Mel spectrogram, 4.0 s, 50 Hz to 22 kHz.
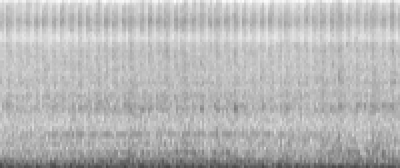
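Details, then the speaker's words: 1954 Chevy 3100 engine at idle: low lumpy uneven beat, about three pulses a second, stumbling now and then; owner finds that cylinder's injector working but suspects a spark plug not sparking; misfire. "We've got, so the injector's working, we just don't have a, we got a spark plug not sparking."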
